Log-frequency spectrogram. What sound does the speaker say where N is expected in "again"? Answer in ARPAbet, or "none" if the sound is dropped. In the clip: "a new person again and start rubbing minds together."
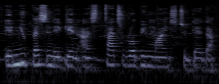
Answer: N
